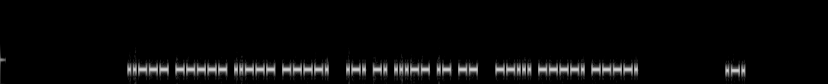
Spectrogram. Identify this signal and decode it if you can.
Morse code, heard as a keyed tone, about 45 wpm, 700 Hz. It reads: 2029 RN3AM 799 R
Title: Worked All Europe DX Contest - QTC Exchange - 45wpm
